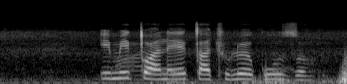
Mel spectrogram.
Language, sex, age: Xhosa, female, 24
